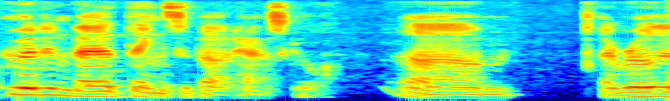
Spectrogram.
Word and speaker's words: Haskell: know I haven't used Haskell in a few years I still I still don't always pronounce it to uh to rhyme with rascal which I understand is the correct is the correct uh pronunciation so if worry mod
